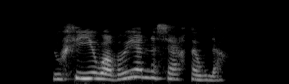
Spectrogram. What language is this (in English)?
Kabyle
